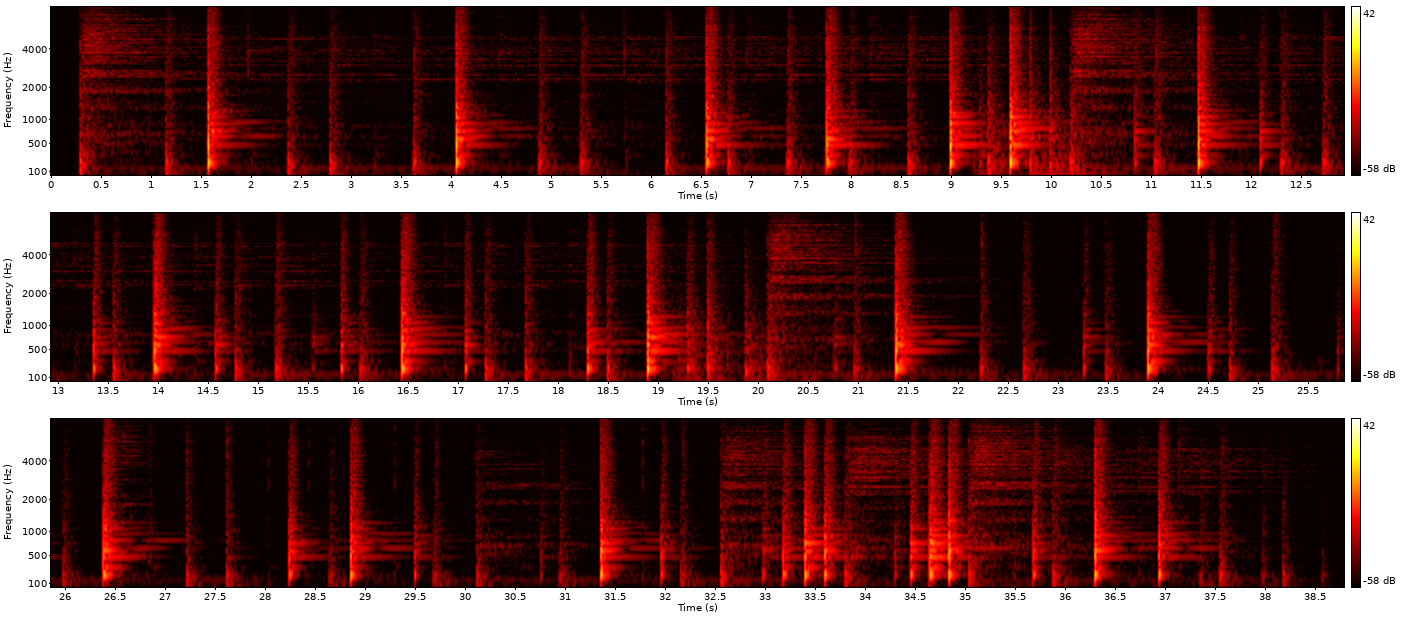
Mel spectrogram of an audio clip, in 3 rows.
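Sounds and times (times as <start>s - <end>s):
snare drum: 0.3s - 2.2s, 4.1s - 5.0s, 6.6s - 7.1s, 7.8s - 17.4s, 18.2s - 21.9s, 23.9s - 24.8s, 26.4s - 27.0s, 28.2s - 38.3s.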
